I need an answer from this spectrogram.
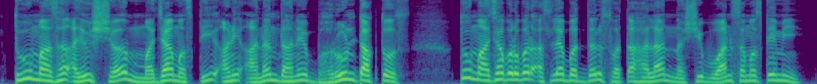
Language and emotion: Marathi, happy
